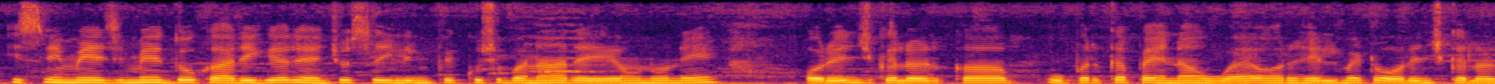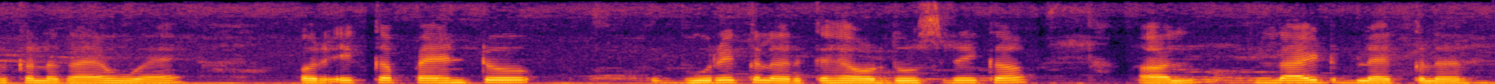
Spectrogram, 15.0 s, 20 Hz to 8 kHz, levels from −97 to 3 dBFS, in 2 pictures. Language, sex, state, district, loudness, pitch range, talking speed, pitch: Hindi, female, Chandigarh, Chandigarh, -14 LUFS, 185-210 Hz, 185 wpm, 195 Hz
